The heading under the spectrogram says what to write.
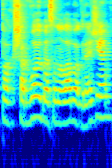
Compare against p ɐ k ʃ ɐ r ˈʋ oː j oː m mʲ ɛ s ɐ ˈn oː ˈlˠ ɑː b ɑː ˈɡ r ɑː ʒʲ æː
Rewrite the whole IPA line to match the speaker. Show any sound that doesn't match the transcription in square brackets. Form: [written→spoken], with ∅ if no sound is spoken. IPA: p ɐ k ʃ ɐ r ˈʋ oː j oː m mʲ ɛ s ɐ ˈn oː ˈlˠ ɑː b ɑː ˈɡ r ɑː ʒʲ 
